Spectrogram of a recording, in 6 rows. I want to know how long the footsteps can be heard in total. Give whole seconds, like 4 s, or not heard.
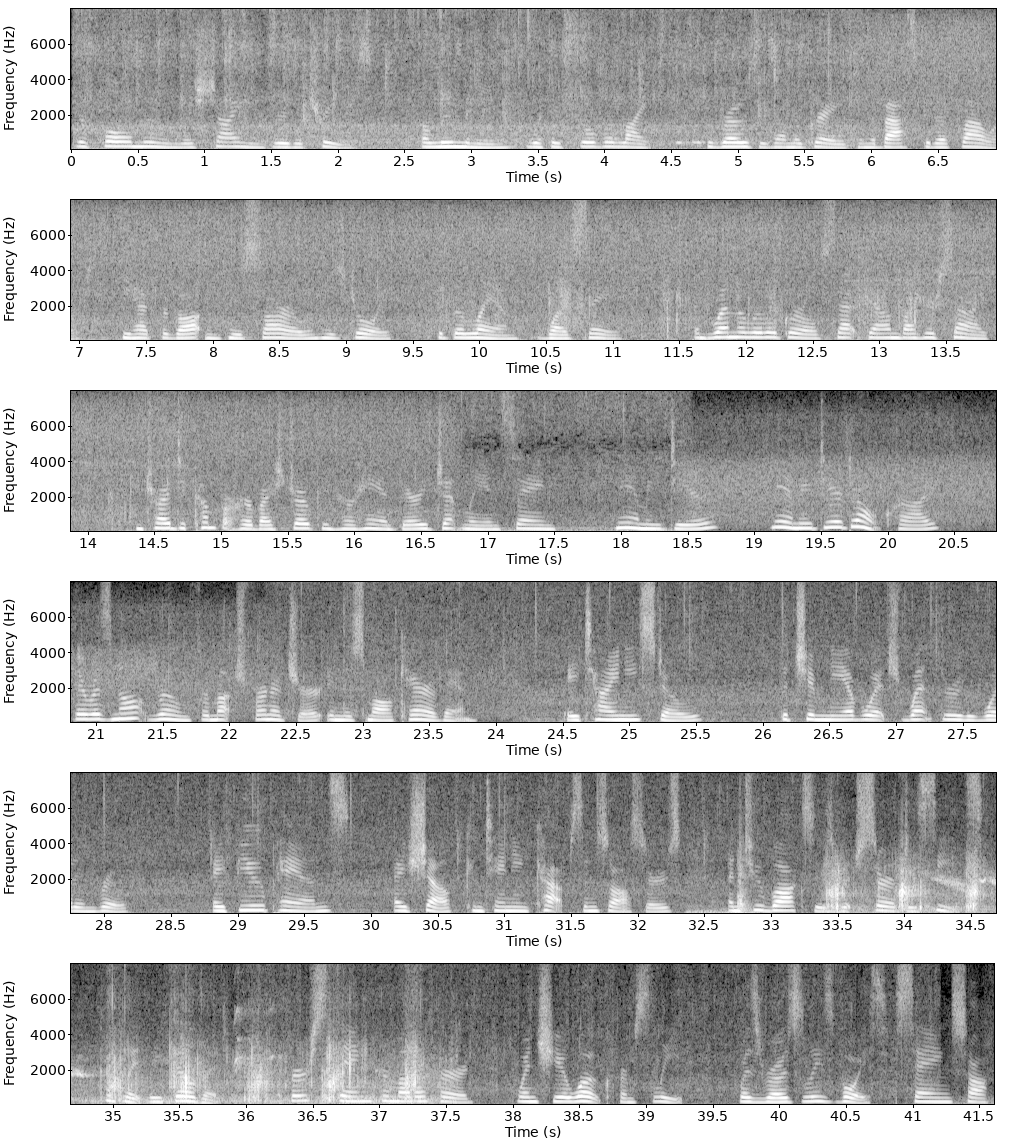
10 s.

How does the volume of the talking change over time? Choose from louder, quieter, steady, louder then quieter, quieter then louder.
steady.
